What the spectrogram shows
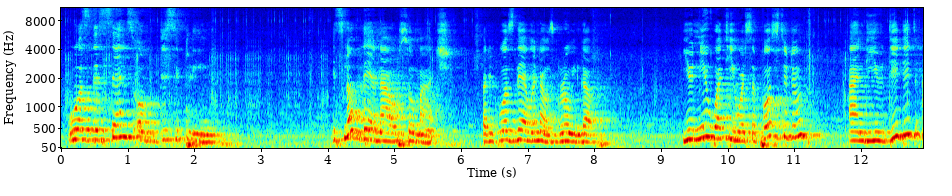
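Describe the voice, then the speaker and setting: A woman's voice: mid-range voice, dark tone, far from the mic, slight background noise. Ugandan woman in an echoey hall. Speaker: interviewee sharing experiences. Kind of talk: reflective personal talk.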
